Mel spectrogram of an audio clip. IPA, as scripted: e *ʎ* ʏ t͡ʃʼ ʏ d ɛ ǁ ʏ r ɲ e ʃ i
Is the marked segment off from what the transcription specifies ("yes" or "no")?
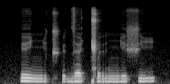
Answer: yes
